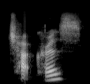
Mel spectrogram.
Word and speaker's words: chakras: slip in here that the pronunciation chakras is a westernized version it's a Sanskrit word with a hard CH so chakras absolutely and um yeah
